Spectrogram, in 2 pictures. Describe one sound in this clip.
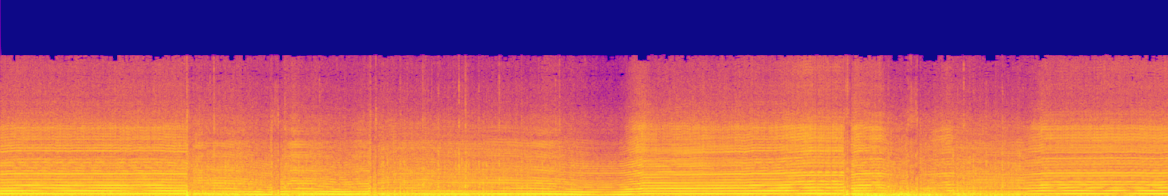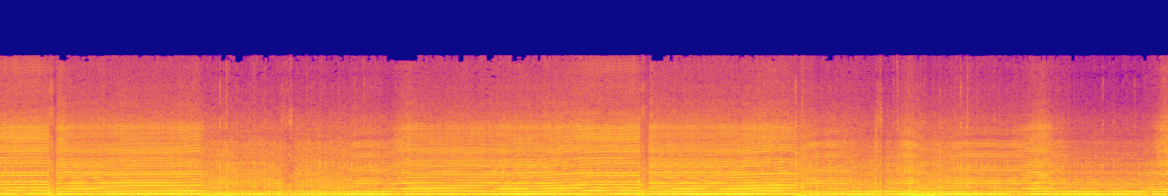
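A motorcycle engine screams at high revs, rising and falling as it shifts gears and slows for corners.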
